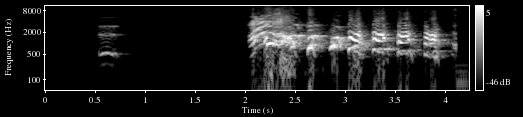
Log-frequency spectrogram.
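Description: A woman laughing: a burst of rapid, high laughs starting about halfway through, after a short faint vocal sound about half a second in.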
